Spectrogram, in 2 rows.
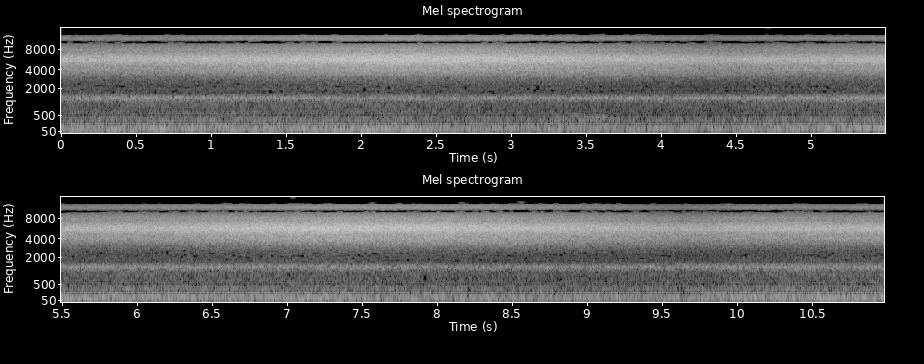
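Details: Chorus of cicadas recorded in June 2021 at Rockville, Maryland, USA: constant piercing drone that pulses in two slow surges, louder then softer, without birds or voices.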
